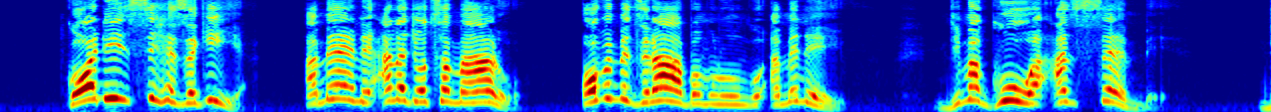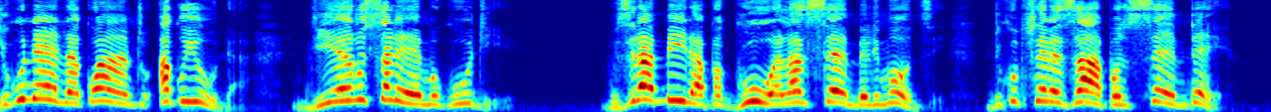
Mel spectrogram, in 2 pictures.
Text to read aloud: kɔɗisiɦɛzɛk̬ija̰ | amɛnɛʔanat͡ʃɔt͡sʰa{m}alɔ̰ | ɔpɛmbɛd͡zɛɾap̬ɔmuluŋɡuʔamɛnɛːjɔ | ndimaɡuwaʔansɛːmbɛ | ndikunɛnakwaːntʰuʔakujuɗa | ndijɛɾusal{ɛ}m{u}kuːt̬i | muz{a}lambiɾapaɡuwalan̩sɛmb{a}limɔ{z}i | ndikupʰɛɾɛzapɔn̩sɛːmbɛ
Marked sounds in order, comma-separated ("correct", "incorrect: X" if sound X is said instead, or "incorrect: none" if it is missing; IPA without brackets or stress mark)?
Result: correct, correct, correct, incorrect: i, incorrect: ɛ, incorrect: d͡z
